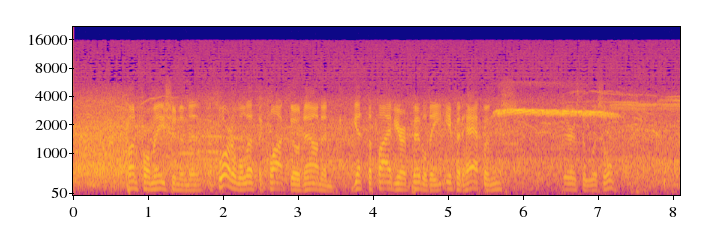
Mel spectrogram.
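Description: A young man shouts signals loudly.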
